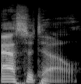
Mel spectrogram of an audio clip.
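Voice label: "acetal", US English; pronunciation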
